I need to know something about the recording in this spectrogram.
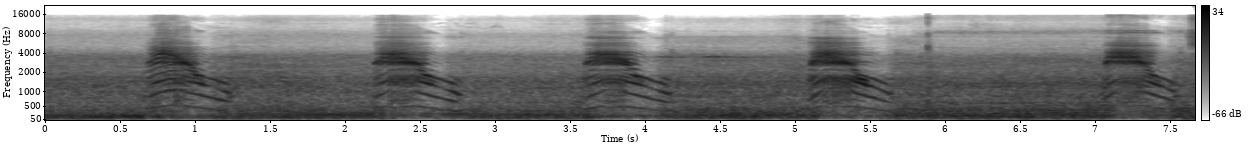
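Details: Jakarta street kitten, nearly dead in the dark, repeats five plaintive high meows roughly every one and a half seconds, each bending down in pitch, over constant low background rumble.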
